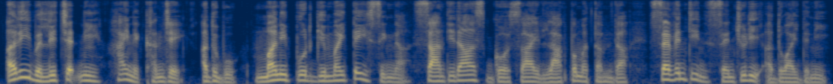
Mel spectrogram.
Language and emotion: Manipuri, neutral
